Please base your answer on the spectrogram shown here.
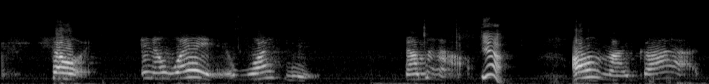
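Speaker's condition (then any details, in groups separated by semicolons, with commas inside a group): Cerebral palsy; from birth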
